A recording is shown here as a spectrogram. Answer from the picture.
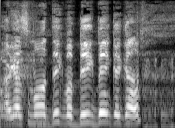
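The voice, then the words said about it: Put-on accent. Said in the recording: “you got an accent, dude”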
